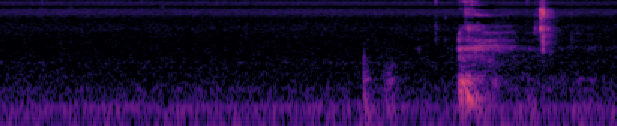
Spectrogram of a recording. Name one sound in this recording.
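A woman sips from a glass.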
